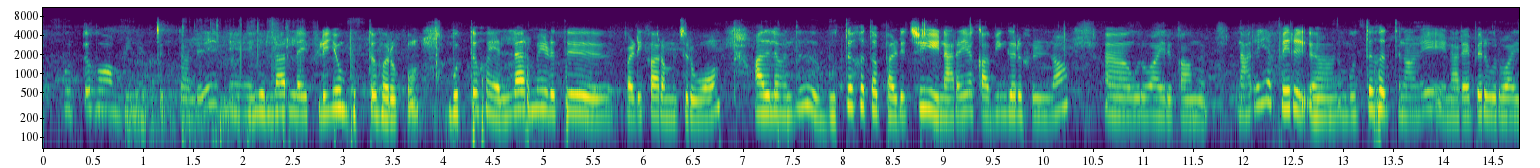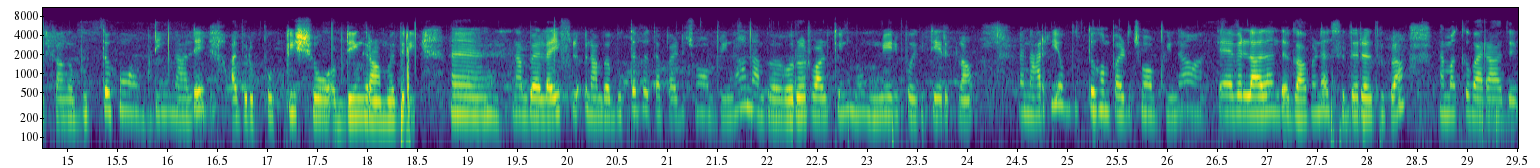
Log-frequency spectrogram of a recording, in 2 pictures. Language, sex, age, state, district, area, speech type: Tamil, female, 18-30, Tamil Nadu, Mayiladuthurai, urban, spontaneous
